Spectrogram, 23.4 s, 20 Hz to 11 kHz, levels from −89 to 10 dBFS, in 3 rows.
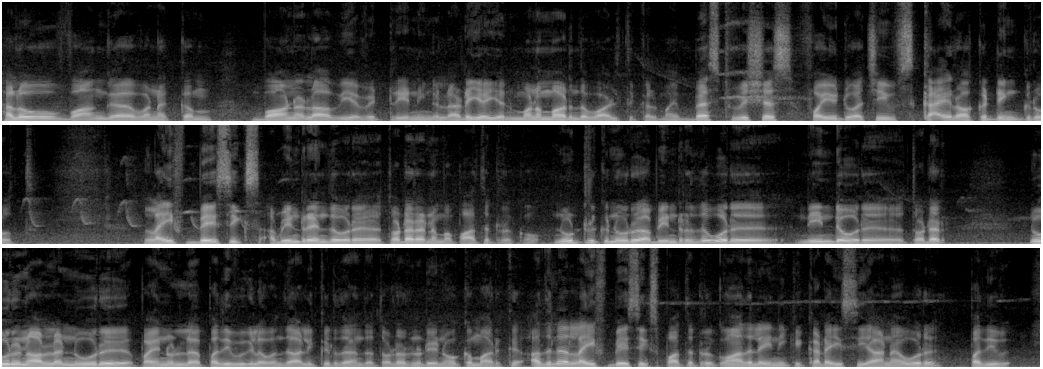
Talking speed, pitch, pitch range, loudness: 145 wpm, 115 Hz, 105-130 Hz, -23 LUFS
